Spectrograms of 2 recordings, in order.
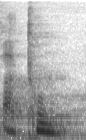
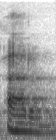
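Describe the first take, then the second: First: The middle consonant is a t sound. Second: The middle consonant is a d sound. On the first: This is how the speaker believes the name is said. The speaker calls it right. "but it's I think it's Atum" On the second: This is how some other people say the name. The speaker calls it wrong. "some people pronounce it Adam"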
